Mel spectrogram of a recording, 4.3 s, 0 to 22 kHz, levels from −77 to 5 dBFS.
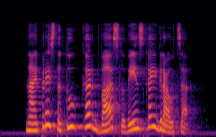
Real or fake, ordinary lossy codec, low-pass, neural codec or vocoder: real; none; 10.8 kHz; none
